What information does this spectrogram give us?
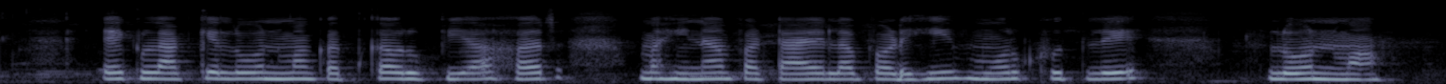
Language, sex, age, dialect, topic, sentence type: Chhattisgarhi, female, 31-35, Western/Budati/Khatahi, banking, question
